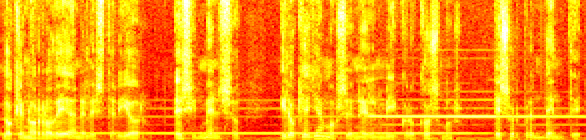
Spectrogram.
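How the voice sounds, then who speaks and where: An actor playing a learned, authoritative doctor in a radio drama, speaking in a didactic, declamatory way. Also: male voice, extremely low pitch, sing-song, normal speed, creaky, full character voice. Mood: wondering, didactic. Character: learned, authoritative male doctor aboard a submarine, philosophical. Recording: loud music behind the voice.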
